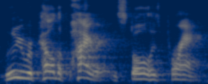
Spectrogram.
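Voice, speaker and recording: High-pitched, creaky-voiced man giving a presentation. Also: lively intonation, fast, pushed and bright, rough recording. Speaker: sound editor presenting. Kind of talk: public presentation with anecdotes.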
